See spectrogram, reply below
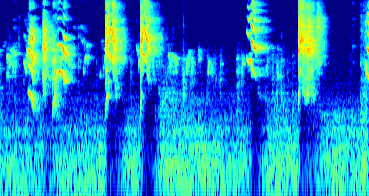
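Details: Indian ringneck parakeet uttering separated harsh squawks and sweeping whistled chirps, some curving downward, spaced by short quiet gaps over a faint low background hum.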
